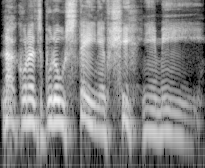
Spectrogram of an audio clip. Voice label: Necromancer Warcry; wowpreklad; czwow

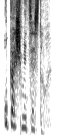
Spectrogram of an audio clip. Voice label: Night Elf Female Sentinel NPC Farewell; wowpreklad; czwow

